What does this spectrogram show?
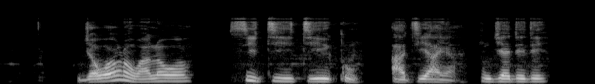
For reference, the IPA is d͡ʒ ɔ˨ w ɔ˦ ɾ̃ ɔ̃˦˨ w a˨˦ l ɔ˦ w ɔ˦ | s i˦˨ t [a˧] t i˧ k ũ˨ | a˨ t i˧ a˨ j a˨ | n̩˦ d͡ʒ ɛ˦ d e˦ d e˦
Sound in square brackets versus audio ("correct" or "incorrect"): incorrect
